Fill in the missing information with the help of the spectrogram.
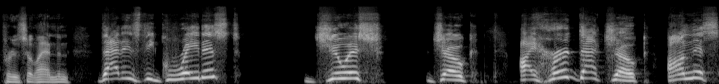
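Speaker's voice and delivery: ordinary talk, nothing marked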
